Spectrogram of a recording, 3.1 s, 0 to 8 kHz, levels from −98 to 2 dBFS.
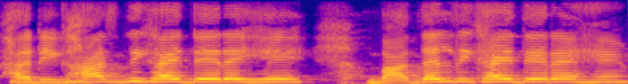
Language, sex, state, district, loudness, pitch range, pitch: Hindi, female, Chhattisgarh, Bilaspur, -12 LUFS, 250-275 Hz, 260 Hz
